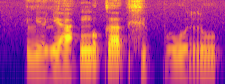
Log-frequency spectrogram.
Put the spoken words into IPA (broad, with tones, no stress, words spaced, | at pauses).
lʲɐ˨lʲa˧ | ŋo˦kɐ˦ | xʲu˧pːu˨wu˧ ru˦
